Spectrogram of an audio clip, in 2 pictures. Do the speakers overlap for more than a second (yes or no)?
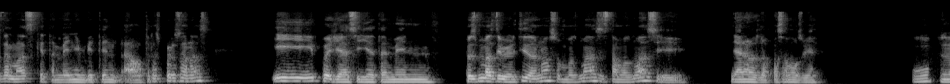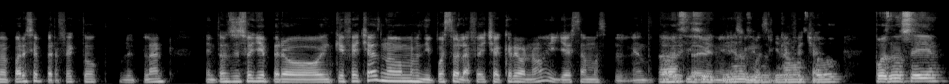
yes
